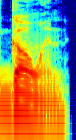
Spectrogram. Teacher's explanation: That final G in the word going is going to be cut off, and we'll just say goin'.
